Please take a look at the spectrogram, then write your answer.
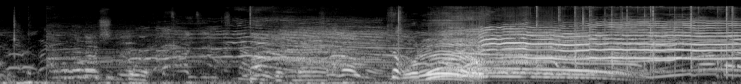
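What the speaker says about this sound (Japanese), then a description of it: "これは大きな拍手が沸き起こっています。" A large crowd at a football festival, many children among them, erupts in cheering and shouting after a goal, swelling to a loud, sustained roar with talk over it.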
